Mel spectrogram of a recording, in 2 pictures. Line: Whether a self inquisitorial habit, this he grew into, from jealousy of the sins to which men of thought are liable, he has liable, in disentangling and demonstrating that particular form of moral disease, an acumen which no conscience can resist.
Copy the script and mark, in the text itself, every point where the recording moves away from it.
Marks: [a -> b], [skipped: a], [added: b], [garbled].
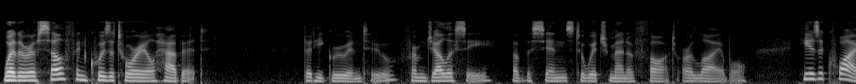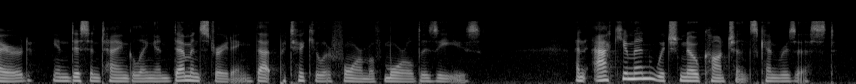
Whether a self inquisitorial habit, [this -> that] he grew into, from jealousy of the sins to which men of thought are liable, he has [liable, -> acquired] in disentangling and demonstrating that particular form of moral disease, an acumen which no conscience can resist.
